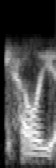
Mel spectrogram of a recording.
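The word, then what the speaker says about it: Kelley: My name is Kelly S., spelled with an E-Y, and I'm recovered compulsive overeater in Oklahoma and bulimic.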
